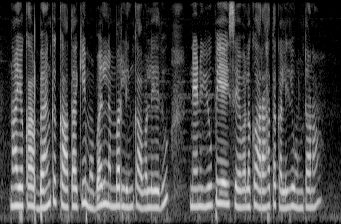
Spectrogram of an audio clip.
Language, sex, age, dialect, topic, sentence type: Telugu, female, 41-45, Central/Coastal, banking, question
